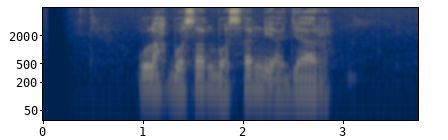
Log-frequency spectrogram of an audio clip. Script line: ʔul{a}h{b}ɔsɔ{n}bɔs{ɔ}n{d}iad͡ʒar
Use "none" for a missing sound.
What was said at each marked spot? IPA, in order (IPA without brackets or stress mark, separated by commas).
a, b, n, ɔ, d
